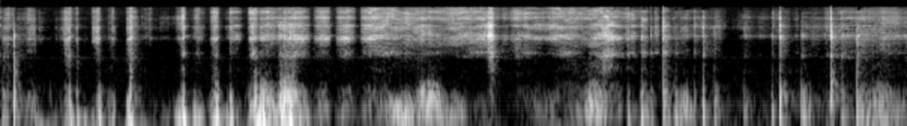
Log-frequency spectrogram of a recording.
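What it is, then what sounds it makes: Wooden disc. A solid round wooden disc with a center hole is held in one hand while fingernails scratch and tap its face and edge. Short, dry taps and scratchy strokes come in quick irregular bursts, with soft low thumps and brighter scraping texture between them.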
